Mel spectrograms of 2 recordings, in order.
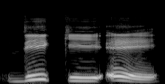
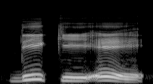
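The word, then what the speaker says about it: Di chi è: এটা কার এই বাক্যের ইতালিয়ান ভাষা হবে দি কি এ। ইতালিয়ান ভাষাতে ই এর উচ্চারণ হবে এ। যখনই আমরা ইতালিয়ান ভাষায় কাউকে বলতে চাইব এটা কার, তখন আমাদেরকে বলতে হবে দি কি এ।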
